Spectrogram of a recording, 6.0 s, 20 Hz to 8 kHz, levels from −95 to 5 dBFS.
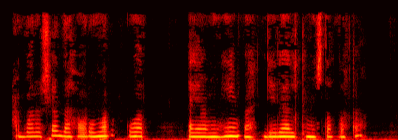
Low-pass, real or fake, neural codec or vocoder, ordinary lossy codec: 7.2 kHz; fake; codec, 16 kHz in and 24 kHz out, 1.1 kbps, FireRedTTS-2 codec; MP3, 32 kbps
